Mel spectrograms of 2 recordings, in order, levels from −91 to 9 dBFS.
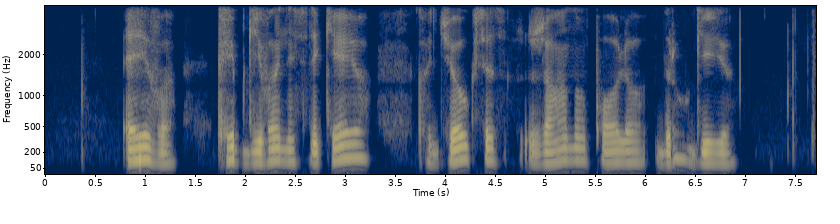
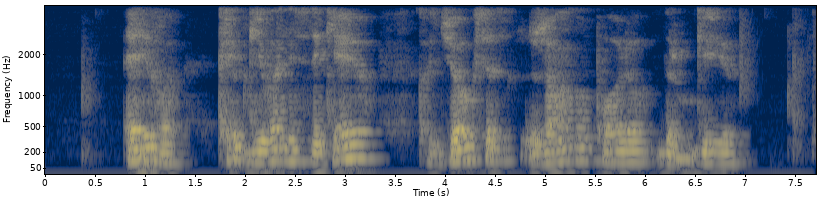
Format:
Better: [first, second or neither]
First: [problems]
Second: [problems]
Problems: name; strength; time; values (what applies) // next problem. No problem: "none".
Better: first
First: none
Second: room echo; dies away in 0.3 s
